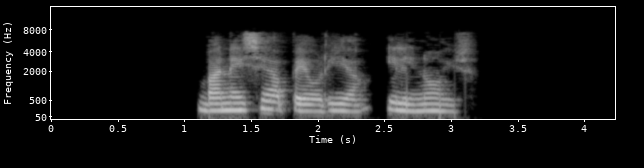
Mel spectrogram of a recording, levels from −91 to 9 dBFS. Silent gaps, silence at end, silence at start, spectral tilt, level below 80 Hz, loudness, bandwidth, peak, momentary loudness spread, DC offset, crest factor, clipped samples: 2.46-2.50 s; 1.1 s; 1.1 s; -4.5 dB/octave; -58 dBFS; -20 LUFS; 7.8 kHz; -2 dBFS; 8 LU; under 0.1%; 20 dB; under 0.1%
